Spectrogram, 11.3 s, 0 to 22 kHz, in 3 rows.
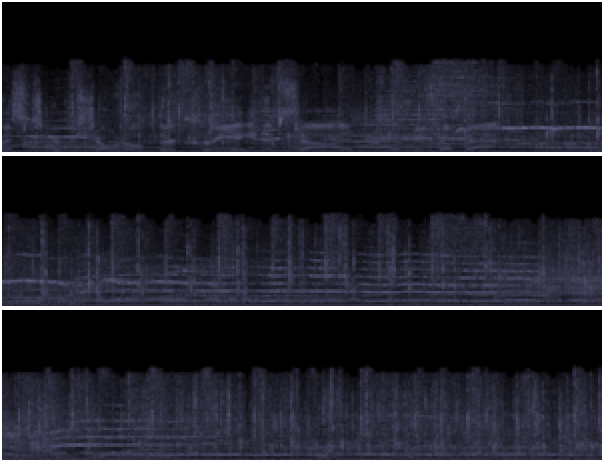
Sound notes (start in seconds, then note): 8.6 cheers and applause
